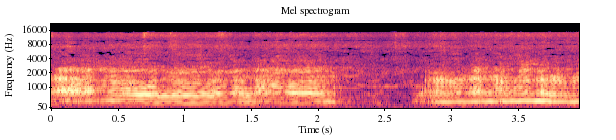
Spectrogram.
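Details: Cow said to be raging at its owner, from a cattle pen in Indonesia: two long, drawn-out lowing moos with a rich harmonic stack, the first about two seconds and the second starting after a brief pause.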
